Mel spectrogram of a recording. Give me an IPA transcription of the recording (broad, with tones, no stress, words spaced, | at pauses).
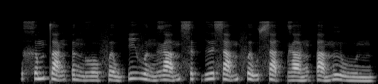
xə˧˥mt̪a˨˩˦ŋʔə˨˩ŋɣo˨˩ fə˨˩˨w ʔi˧və˨˩˨ŋɣa˨˩˦m sə˨˩k̚ɣɨ˧sa˨˩˦mfə˨˩˦w sa˨˩t̚ɣa˨˩˦ŋʔa˨˩˦m lu˨˩n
